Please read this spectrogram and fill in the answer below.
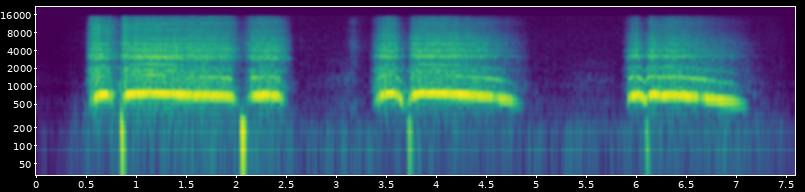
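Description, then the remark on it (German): Three breathy, hollow hoots, each lasting over a second, blown loud into cupped hands to imitate a tawny owl. The first hoot breaks briefly midway, and short pauses separate the hoots. “Und die machen, sag ich mal, den typischen Eulensound, den man so kennt. Und den kann man nachmachen, indem man seine Hände faltet.”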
